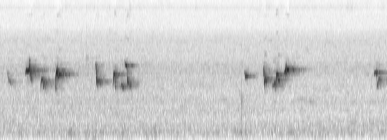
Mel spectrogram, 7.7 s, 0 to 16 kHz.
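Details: A bulbul sings on a Sunday morning in late August 2015 next to a fluffed-up female; rich fluty phrases come in clusters, a quiet gap, then another lively burst of rolling whistles.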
